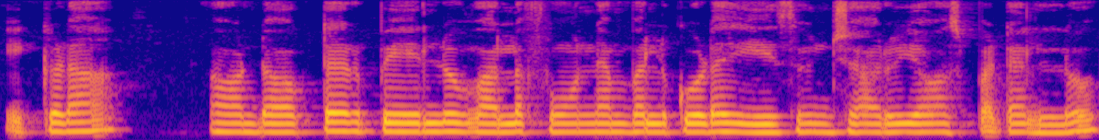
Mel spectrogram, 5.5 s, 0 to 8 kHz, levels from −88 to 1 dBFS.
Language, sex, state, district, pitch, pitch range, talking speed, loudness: Telugu, female, Andhra Pradesh, Sri Satya Sai, 185 Hz, 180-190 Hz, 140 wpm, -15 LUFS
